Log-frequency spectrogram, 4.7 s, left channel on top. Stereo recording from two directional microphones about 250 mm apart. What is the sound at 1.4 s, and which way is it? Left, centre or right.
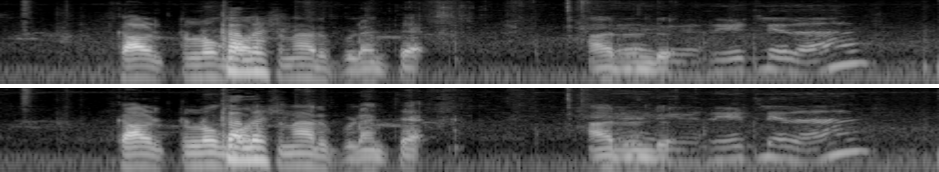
Speech, right.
